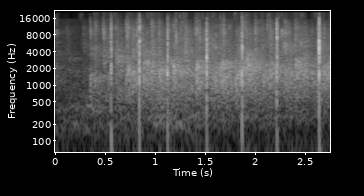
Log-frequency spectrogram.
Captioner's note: applause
